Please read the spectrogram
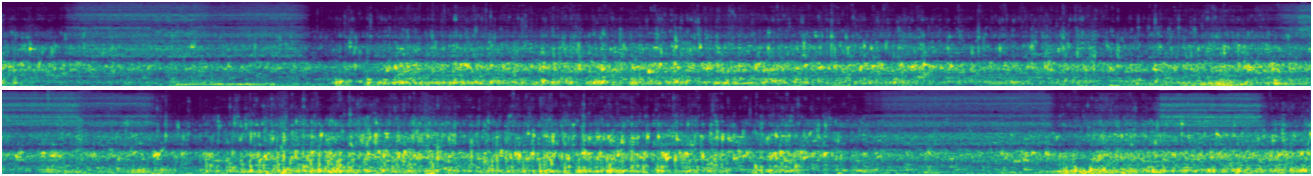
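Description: Scuba diver breathing through a regulator underwater: a hissing inhale comes and goes several times, with low bubbling exhales in between.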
